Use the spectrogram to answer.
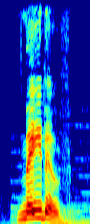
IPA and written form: neɪtɪv (native)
